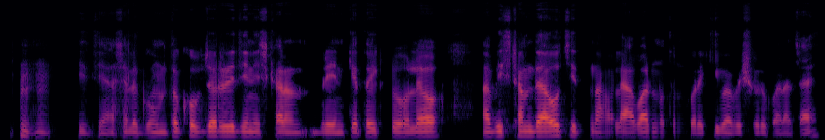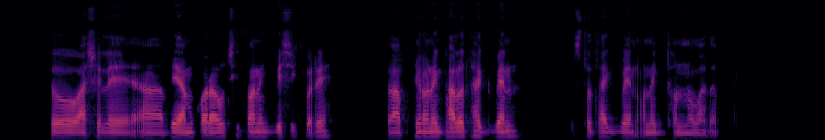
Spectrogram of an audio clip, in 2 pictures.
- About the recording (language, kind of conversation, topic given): Bengali, podcast, ভালো ঘুমের জন্য আপনার সহজ টিপসগুলো কী?
- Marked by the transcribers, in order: tapping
